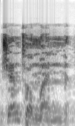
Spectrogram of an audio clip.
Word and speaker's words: gentleman: Continuando, gentleman. Tivemos lady e ladies, né, senhoras. Então, agora, gentleman. Pronúncia rápida geralmente vai tirar esse T.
